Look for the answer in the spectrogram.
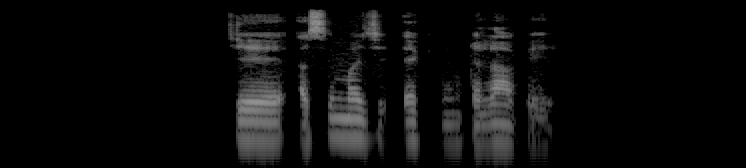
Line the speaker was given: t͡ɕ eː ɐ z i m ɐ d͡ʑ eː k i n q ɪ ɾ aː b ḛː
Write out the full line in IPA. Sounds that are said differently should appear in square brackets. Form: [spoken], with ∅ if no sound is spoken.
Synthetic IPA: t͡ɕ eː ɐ [s] i m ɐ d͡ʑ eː k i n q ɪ [l] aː b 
